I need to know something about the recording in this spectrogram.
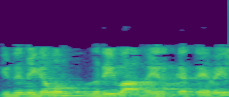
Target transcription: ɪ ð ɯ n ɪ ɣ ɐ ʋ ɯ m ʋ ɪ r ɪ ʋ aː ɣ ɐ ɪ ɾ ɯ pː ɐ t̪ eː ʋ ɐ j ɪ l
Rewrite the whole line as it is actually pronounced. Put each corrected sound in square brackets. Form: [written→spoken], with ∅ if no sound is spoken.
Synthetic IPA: ɪ ð ɯ [n→m] ɪ ɣ ɐ ʋ ɯ m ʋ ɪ r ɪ ʋ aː ɣ ɐ ɪ ɾ ɯ [pː→kː] ɐ t̪ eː ʋ ɐ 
